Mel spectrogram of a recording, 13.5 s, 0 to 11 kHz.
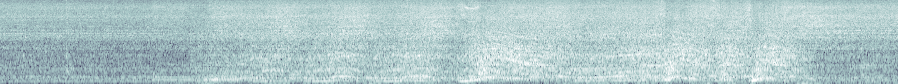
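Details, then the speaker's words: Neglected BMW E39 540i V8 after removing debris from a cylinder and coding the engine computer with no fault codes; smooth idle rising into clean, even revs, no misses or knocks. Runs great. "Yeah, man. It runs so great."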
